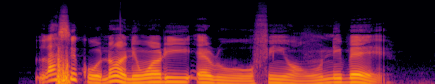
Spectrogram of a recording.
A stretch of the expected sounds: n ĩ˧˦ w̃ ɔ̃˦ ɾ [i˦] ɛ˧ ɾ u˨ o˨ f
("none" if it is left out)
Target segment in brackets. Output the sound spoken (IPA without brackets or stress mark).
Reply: i˦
